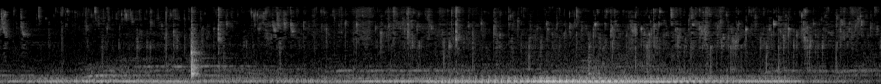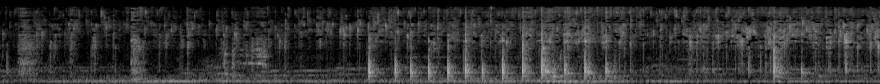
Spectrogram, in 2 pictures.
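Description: Raisins, cashews, almonds and charoli frying in a pan for wheat kheer, a continuous crackling sizzle that swells, then breaks into rapid spattering pops and stirring clatter toward the end.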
